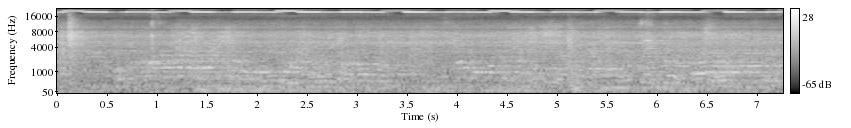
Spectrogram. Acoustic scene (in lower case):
cafe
